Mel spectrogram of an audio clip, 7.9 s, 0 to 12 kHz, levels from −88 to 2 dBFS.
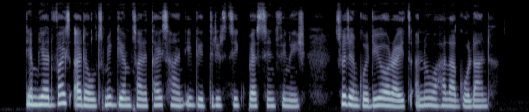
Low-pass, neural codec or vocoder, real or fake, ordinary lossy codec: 10.8 kHz; none; real; none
